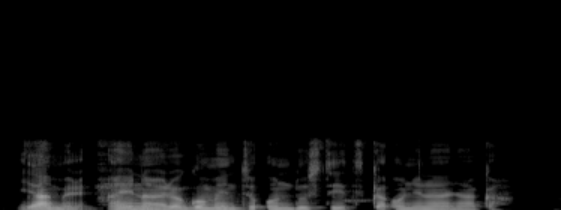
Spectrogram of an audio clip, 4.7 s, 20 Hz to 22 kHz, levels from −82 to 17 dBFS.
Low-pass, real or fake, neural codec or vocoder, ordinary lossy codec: none; real; none; none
